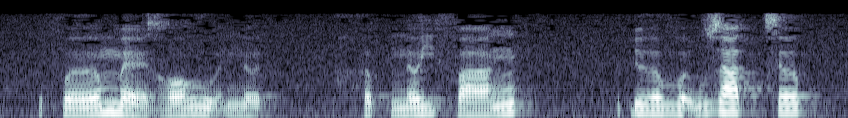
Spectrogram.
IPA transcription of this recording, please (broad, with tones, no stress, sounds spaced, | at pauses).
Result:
f əː˨˦ m ɛ˧˩ ɣ ɔ˨˦ ɣ ṵ˧˨ ə̯ n ə˨˩ t̚ | h ə˨˩ p̚ n ə˧ j f a˨˦ ŋ | ɗ ɨ˧ ə̯ v ə̰˧˥ w z a˦˥ t̚ s ə˦˥ p̚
